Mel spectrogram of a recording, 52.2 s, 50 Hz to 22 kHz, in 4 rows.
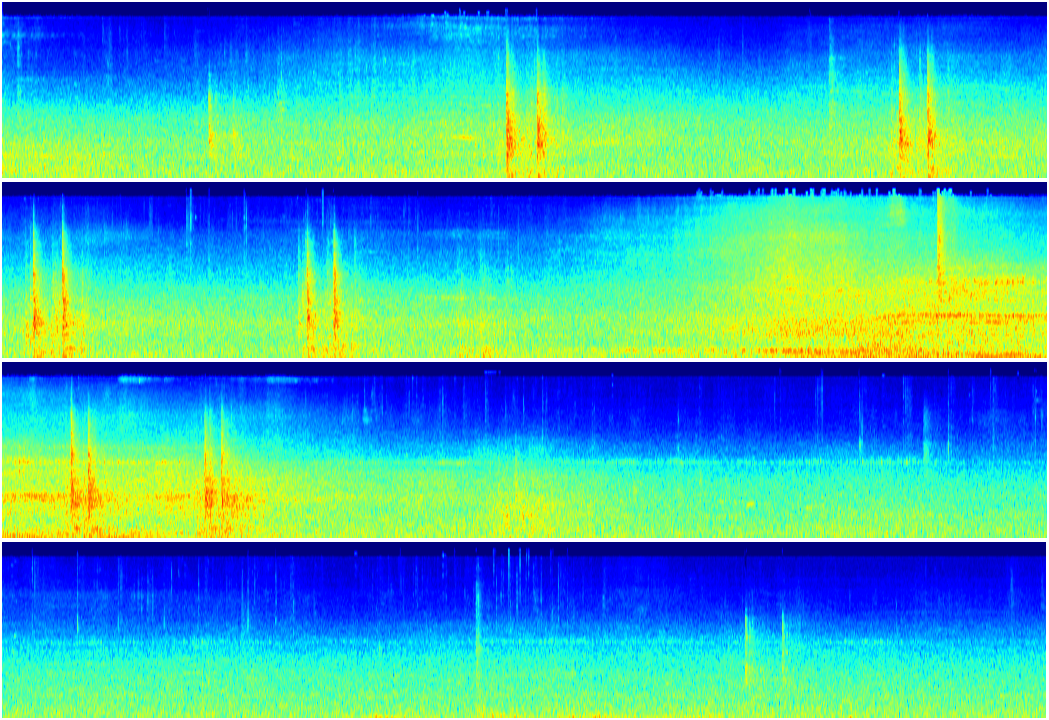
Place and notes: {"title": "Lexington Ave/E 46 St, New York, NY, USA - A dog barking at traffic in Lexington Ave.", "date": "2022-03-25 15:00:00", "description": "Sound of a dog barking at traffic in Lexington Ave.\nSound of different vehicles (cars, buses, motorcycles, bikes, etc).", "latitude": "40.75", "longitude": "-73.97", "altitude": "19", "timezone": "America/New_York"}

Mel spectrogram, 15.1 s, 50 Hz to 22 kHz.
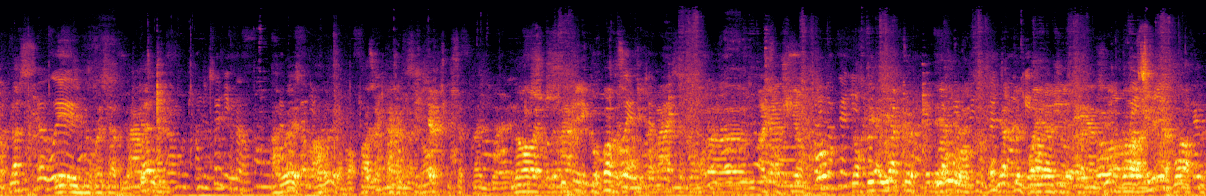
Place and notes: {"title": "Brussels, Square Prévost Delaunay, in a bar.", "date": "2012-02-03 14:45:00", "description": "Inner field recordings when its too cold outside :)\nPCM-M10, internal microphones.", "latitude": "50.86", "longitude": "4.39", "timezone": "Europe/Berlin"}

